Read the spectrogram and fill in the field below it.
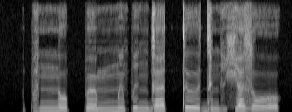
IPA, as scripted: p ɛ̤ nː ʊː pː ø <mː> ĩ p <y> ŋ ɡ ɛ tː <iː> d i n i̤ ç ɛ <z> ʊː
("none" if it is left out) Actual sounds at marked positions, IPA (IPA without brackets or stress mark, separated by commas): mː, i, ɨː, z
